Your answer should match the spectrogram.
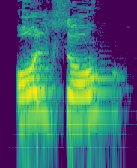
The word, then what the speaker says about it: also: So whenever A is coming with L, sound will become O in English. That's what? Also, all right, already, always.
